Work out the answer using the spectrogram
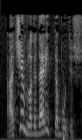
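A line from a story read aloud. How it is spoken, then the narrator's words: Scoffing snort. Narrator (Russian): Я хмыкнула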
